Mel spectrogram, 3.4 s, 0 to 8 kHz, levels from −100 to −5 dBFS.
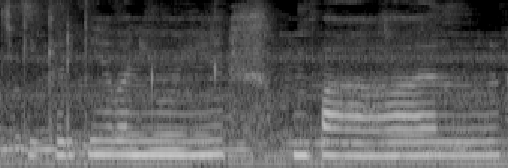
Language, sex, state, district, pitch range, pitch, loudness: Hindi, female, Jharkhand, Sahebganj, 240-250 Hz, 245 Hz, -35 LUFS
